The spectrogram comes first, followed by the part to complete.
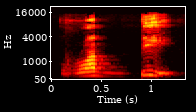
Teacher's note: را کو موٹا ضرور پڑھیں گے کیونکہ را کے اوپر زبر ہے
